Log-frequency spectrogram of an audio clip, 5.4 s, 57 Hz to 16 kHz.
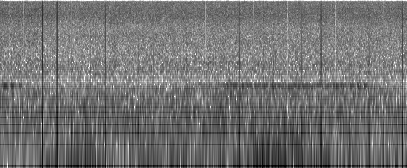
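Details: Dense broadband rushing noise with sharp scattered clicks and a faint steady tone, recorded at De Mortel on 27 January 2022; no clear animal call.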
